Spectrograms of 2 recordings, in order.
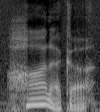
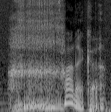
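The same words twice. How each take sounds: First: The word begins with a soft plain h. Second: The word begins with a rasping throat sound. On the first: The speaker calls it wrong. "It is not pronounced Hanukkah" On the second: The speaker calls it right. "Just use your throat and say Ch, then attach it to the rest of the word"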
